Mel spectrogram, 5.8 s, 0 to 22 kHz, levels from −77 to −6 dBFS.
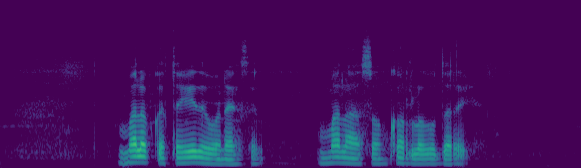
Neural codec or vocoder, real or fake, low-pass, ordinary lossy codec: vocoder, 44.1 kHz, 128 mel bands every 256 samples, BigVGAN v2; fake; 19.8 kHz; none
